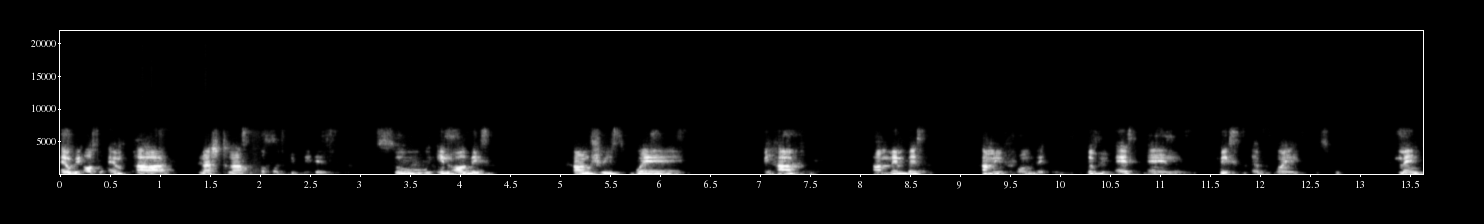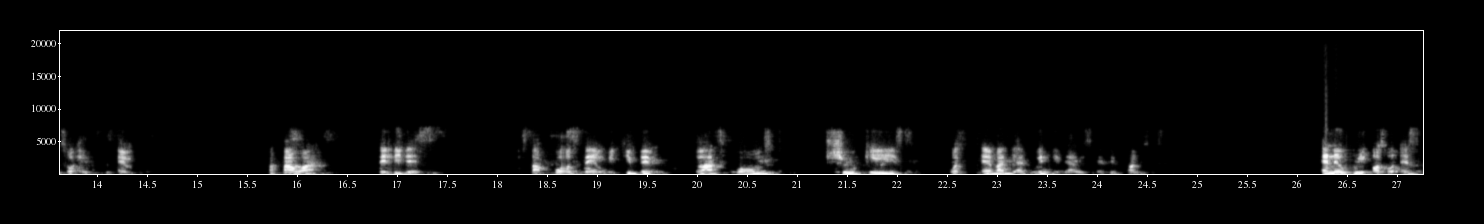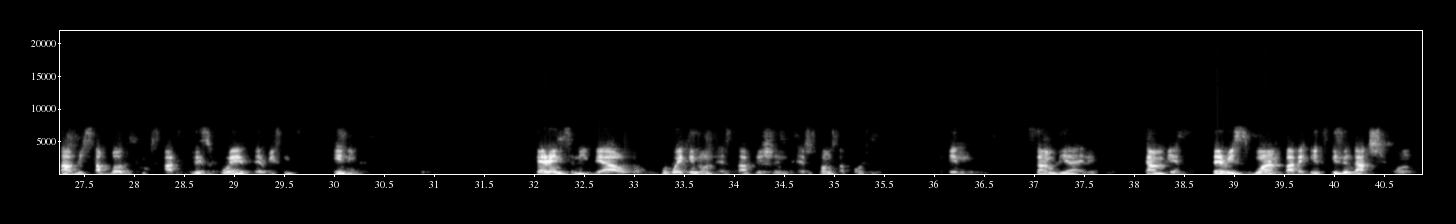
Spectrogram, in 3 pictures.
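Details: Speech from a presenter from Ghana at a stuttering support event, though it is not explicitly stated that this speaker stutters.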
